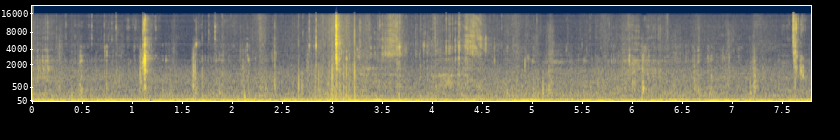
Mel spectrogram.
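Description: Close-miked chewing and biting of fried food, chicken fingers and crinkle-cut fries, with scattered crunches; the sharpest crunch comes about three seconds in. A low steady hum runs underneath.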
